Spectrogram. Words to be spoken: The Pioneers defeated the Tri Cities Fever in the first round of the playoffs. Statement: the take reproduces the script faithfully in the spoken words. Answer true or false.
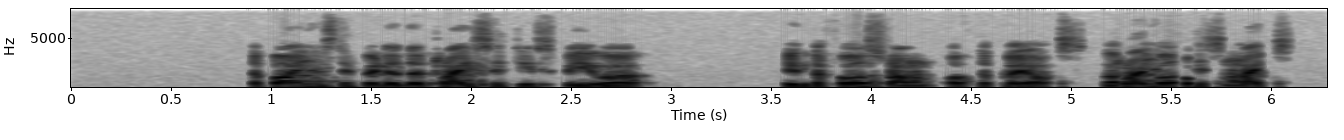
false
